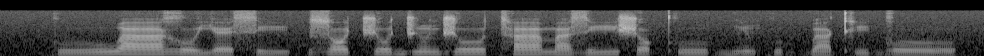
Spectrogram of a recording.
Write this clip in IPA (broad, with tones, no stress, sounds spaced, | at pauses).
k uː˨˦ w aː˦ ɣ o˨ j ɛ˨ s i˨ | z ɔ˦ t͡ʃ o˦ d͡ʒ ũ˦ d͡ʒ oː˦ tʰ aː˦ m a˨ z iː˦ ʃ ɔ˨ kʼ uː˦˨ ɡ͡b ĩ˨ kʷ ɪ˦ ɡ͡b a˨ kʼ i˦ ɡ oː˨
